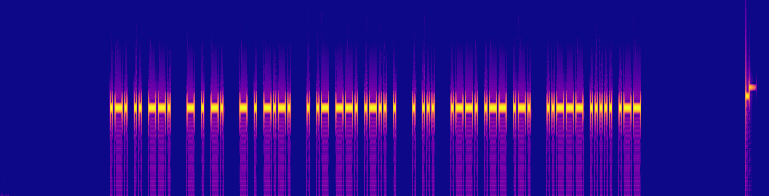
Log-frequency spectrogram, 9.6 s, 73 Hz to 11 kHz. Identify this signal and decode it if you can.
Morse code, heard as a keyed tone, about 40 wpm, 700 Hz. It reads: RIG TEN TEC EAGLE ES PWR 25W
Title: Practice QSO - Exchange 2 - Info - 40wpm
